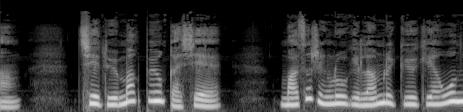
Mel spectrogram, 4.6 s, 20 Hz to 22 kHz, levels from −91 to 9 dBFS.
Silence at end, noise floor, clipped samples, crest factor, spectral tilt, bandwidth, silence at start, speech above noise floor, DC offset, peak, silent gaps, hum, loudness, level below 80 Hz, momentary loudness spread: 0 s; -59 dBFS; under 0.1%; 14 dB; -6.5 dB/octave; 12.5 kHz; 0 s; 46 dB; under 0.1%; 0 dBFS; none; none; -15 LUFS; -56 dBFS; 11 LU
